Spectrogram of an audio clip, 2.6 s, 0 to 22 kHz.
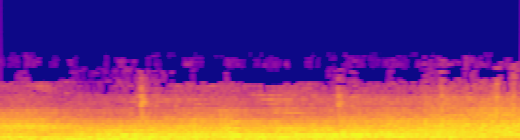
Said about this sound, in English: The crowd of about 1,500 spread out and masked up across Times Square, hugged and cheered as the giant ball dropped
